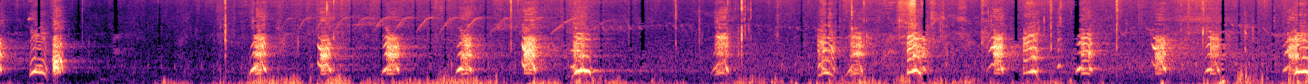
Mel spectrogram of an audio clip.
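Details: Segugio Italiano hounds trained on hare give rhythmic ringing bays, roughly one or two a second, over a low rumble and rustling, with several voices overlapping as the pack works the trail.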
